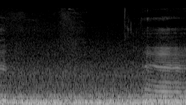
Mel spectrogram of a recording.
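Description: Steady low rumble of a car driving along a hilly road near Ebeltoft, a dense, unbroken engine and road drone that holds level throughout, with faint tonal whine appearing toward the end.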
